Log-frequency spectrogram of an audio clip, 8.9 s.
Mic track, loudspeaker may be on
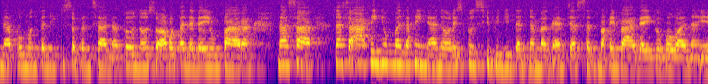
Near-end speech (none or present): none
